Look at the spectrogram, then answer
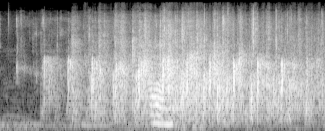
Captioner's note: applause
